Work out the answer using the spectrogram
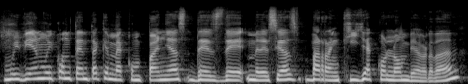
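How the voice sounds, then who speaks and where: A woman's voice: medium pitch, normal speed, a little mellow. A woman hosting a podcast interview, asking questions in a friendly, encouraging way and giving frequent short replies. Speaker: podcast host.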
